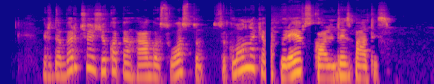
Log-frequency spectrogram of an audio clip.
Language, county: Lithuanian, Šiauliai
